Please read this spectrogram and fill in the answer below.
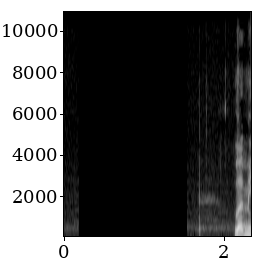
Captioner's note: pause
